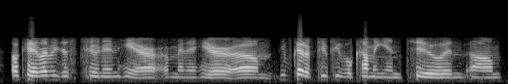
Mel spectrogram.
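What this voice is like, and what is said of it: Boston accent. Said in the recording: “your accent ... She was from Boston”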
